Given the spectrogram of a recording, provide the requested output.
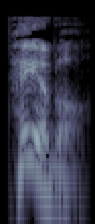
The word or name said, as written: payable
